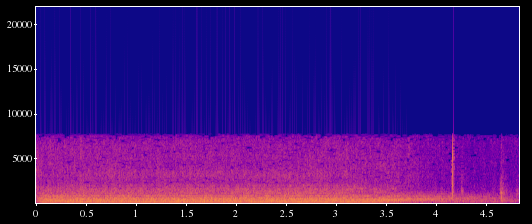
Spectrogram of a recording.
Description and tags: I think this was a dryer, but it might've been a freezer generator.
dryer, freezer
